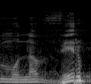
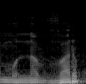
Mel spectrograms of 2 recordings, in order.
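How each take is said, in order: First: The last syllable has the vowel 'i'. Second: The last syllable has the vowel 'a'. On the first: The body gives light to whatever it looks upon. "और अगर मुनव्विर पढ़ें" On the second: The body has been made full of light. "अगर मुनव्वर पढ़ें"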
